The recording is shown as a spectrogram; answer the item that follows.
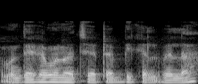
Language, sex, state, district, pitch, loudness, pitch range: Bengali, male, Tripura, Dhalai, 105 Hz, -16 LUFS, 100-110 Hz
